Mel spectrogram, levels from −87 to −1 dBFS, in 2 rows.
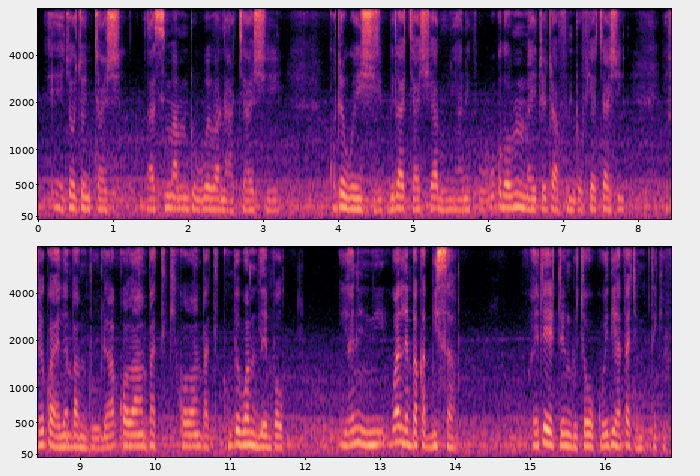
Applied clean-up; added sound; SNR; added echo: none; Train; 12 dB; none.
